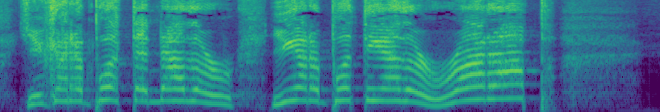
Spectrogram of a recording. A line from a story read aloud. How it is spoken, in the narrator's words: Yells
